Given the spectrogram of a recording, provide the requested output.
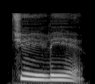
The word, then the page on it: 剧烈: jù liè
